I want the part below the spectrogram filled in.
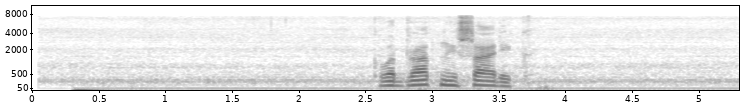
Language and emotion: Russian, neutral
